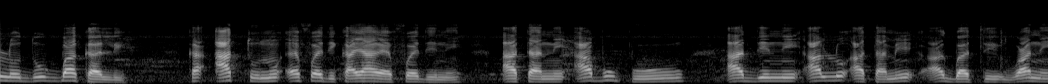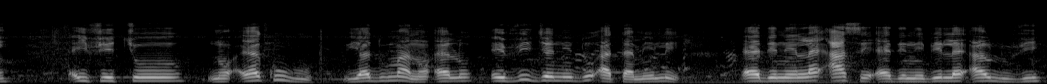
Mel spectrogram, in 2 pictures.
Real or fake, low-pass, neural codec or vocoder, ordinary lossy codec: real; 7.2 kHz; none; AAC, 64 kbps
